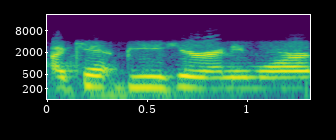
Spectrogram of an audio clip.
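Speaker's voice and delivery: put-on panicked, pleading tone. Retelling a late-night phone call from a hospital: imitating a panicked plea. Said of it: "in a panic".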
